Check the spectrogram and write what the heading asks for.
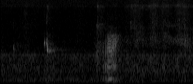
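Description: Near silence: room tone, broken about a second and a half in by one short, nasal vocal sound from a girl.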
